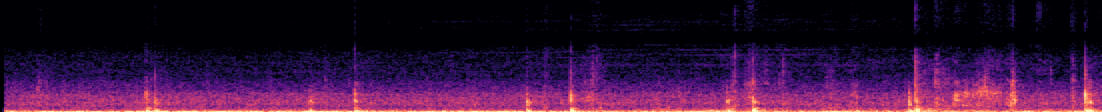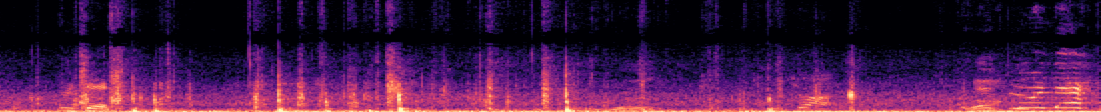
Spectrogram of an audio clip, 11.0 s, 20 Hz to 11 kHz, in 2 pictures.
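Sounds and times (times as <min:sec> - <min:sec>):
steady low hum: 0:00.0 - 0:11.0
basketball bouncing on asphalt: 0:00.2 - 0:10.0.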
